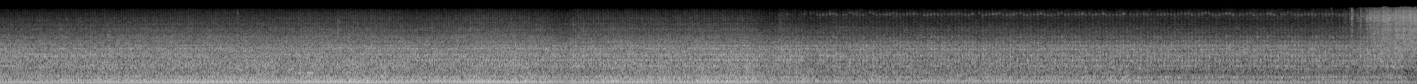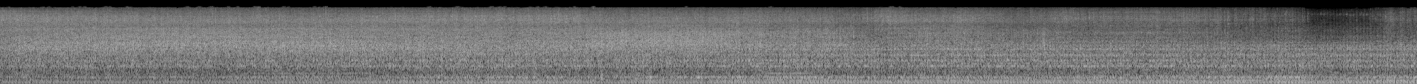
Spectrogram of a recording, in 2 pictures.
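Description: Backhoe loader's diesel engine running, revved up for the first several seconds, then dropping back to a lower, steady run. About halfway in, a loud steady hiss joins and lasts until near the end.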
